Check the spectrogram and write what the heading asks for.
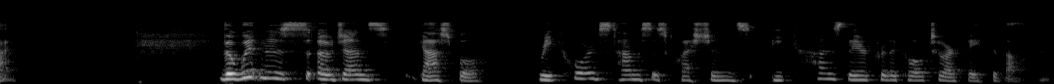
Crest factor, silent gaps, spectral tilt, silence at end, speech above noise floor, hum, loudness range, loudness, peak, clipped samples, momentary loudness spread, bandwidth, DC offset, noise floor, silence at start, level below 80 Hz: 26 dB; none; -3 dB/octave; 0.35 s; 56 dB; none; 10 LU; -33 LUFS; -10 dBFS; under 0.1%; 23 LU; 7.6 kHz; under 0.1%; -89 dBFS; 0 s; -86 dBFS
